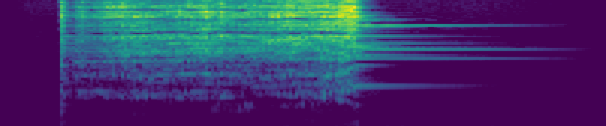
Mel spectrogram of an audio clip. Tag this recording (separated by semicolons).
Scrape; Sword; Sharp; Knife; Metal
